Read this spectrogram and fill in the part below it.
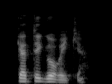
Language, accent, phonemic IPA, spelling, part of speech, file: French, France, /ka.te.ɡɔ.ʁik/, catégorique, adjective, LL-Q150 (fra)-catégorique.wav
- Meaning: 1. categorical, clear-cut, unequivocal 2. positive, certain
